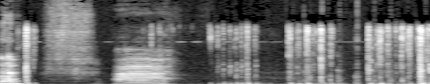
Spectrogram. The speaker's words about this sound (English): Jeez, who's smashing the keyboard? Me, sorry.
